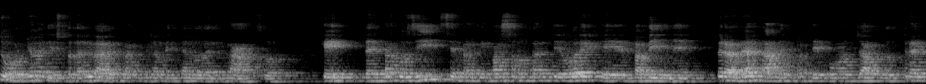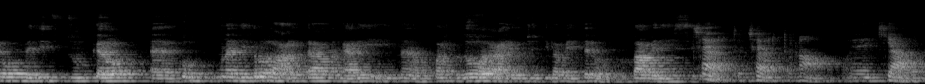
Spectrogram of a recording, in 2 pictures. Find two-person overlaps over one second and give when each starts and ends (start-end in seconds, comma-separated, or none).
none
